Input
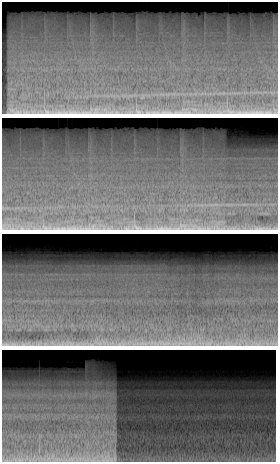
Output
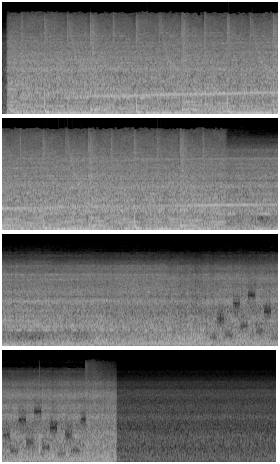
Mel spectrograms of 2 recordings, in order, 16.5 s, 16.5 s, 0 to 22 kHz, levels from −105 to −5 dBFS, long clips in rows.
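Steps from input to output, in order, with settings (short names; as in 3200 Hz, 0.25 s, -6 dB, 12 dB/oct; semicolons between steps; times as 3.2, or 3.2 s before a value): low shelf 190 Hz -9.5 dB; 11.38–13.68 stepped notch 8.6 Hz 300–2300 Hz; gain +1.5 dB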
